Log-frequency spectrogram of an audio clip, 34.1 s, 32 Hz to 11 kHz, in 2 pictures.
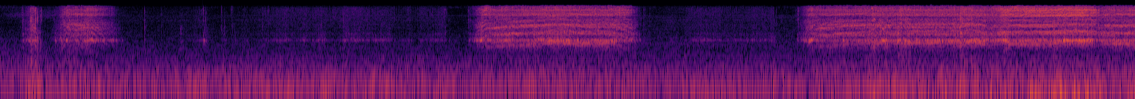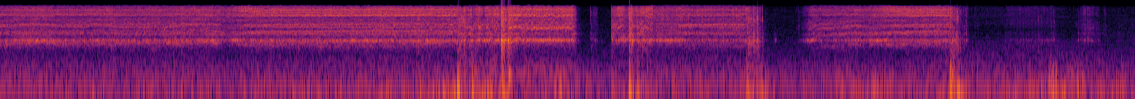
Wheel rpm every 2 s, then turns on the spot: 20, 0, 20, 60, 170, 20, 170, 210, 220, 220, 220, 210, 200, 190, 120, 160, 10.
4-6 32-34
